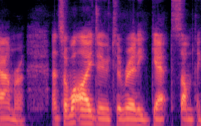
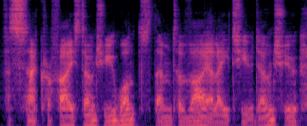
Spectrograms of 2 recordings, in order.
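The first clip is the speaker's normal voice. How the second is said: softer, sly pantomime villain voice; pantomime abuser shadow; 3 semitones lower, 11 dB quieter than usual. Shown as a demonstration. Game master voicing the abusive shadow to a player, hushed pantomime villain. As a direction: purr it like a hammy tormentor. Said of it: "be all speaking like this and rather pantomimey".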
